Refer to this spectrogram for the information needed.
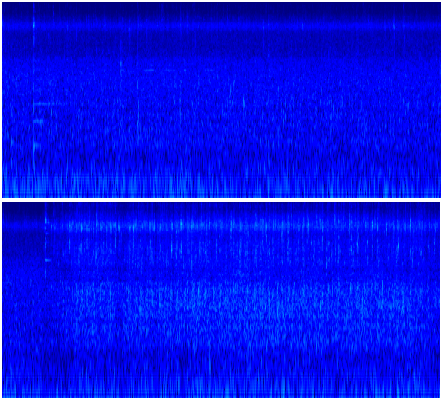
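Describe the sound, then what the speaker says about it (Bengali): Fish pieces simmering in a curry gravy give a steady, dense bubbling hiss like light rain. It gets slightly louder partway through and continues alone with no talk. "দিয়ে কিন্তু কিছুক্ষণ ফুটিয়ে নিতে হবে ঝোলের মধ্যে।"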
